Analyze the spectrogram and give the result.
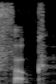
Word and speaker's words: folk: And also, do you say folk or folk? – I definitely say folk. – Okay. I've heard some people recently pronouncing the L, which has confused me.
